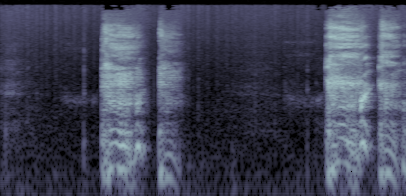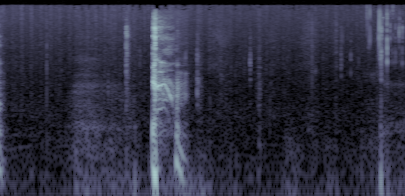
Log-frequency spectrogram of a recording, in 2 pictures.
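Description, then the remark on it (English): Loud coughing in two harsh bursts, each a pair of rough, throaty hacks, separated by a short pause, followed by a softer throat-clearing sound and quiet breathing. “I'm going to take a moment here to cough really loud, and then we'll have to edit this out.”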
